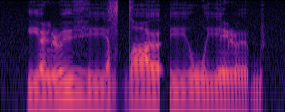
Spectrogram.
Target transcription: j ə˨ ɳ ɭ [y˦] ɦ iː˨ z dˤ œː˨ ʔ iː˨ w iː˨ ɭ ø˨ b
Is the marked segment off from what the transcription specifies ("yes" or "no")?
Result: no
